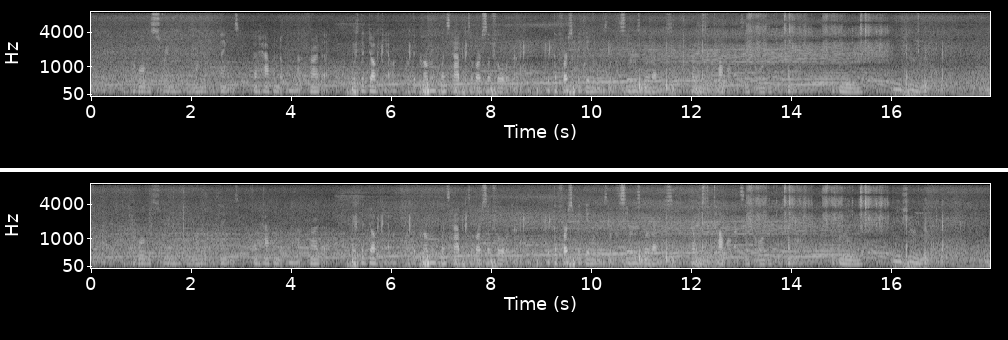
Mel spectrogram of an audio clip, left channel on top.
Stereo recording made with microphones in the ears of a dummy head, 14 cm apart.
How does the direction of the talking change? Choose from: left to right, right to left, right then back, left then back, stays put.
left to right.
